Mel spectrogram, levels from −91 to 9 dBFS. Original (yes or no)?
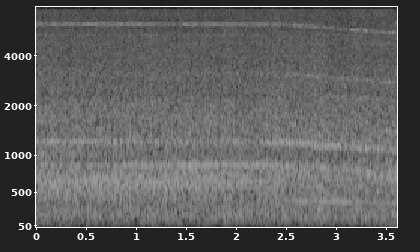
no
